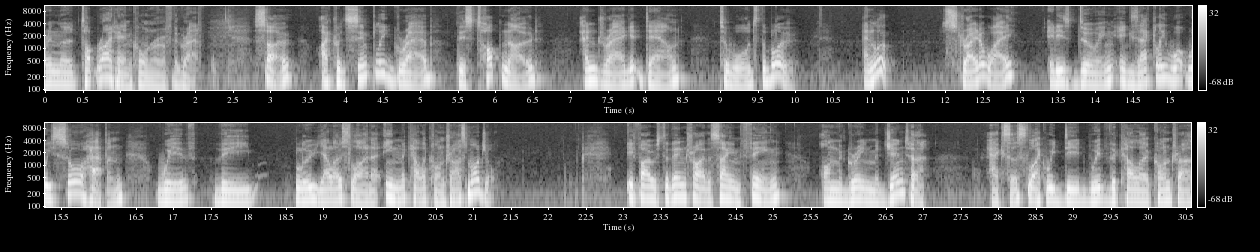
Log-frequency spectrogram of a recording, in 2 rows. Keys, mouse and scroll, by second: 5.5-13.1 drag, 24.9 click.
